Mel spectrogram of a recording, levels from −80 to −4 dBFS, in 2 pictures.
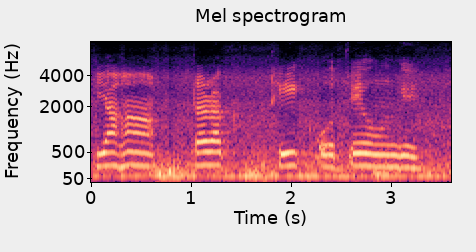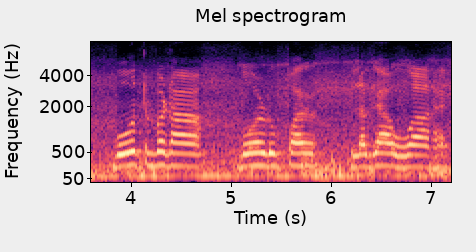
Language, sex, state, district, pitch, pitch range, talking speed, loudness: Hindi, female, Haryana, Rohtak, 240 Hz, 225-245 Hz, 100 wpm, -13 LUFS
